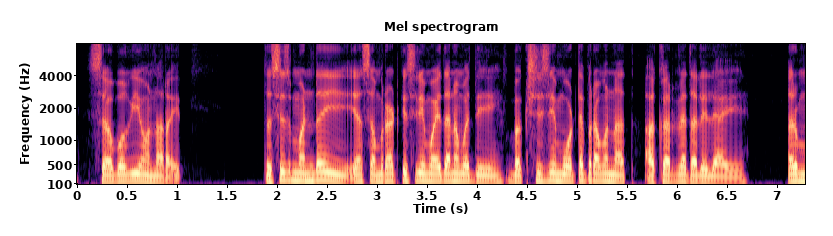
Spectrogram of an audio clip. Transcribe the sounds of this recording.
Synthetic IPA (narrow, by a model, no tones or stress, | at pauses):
səɦbəɡiɦoɽ̃aɾa̰ɦḛt̪̚ː | əset͡sməɳɖəiːjasəmɾaʈkisɾiːməjd̪anaməd̪ʱːjebəkʂit͡ɕemoʈʰepɾamanat̪a̰kəɾɳjat̪aleleaɦe | t̪əɾ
